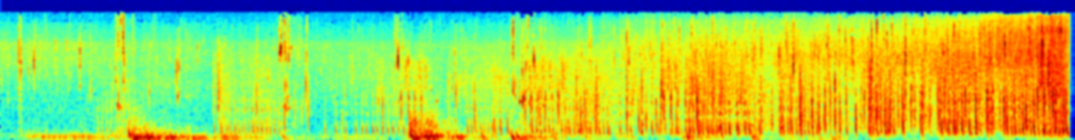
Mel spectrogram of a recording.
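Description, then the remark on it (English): A sound montage: steady rain patters densely on leaves, swelling louder after the opening seconds, with occasional sharp, heavy impacts cracking through the downpour as the falling water turns into bullets. No voices. “There's this really interesting sound montage that you hear as the men are walking through France where you hear water start to fall on leaves right.”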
